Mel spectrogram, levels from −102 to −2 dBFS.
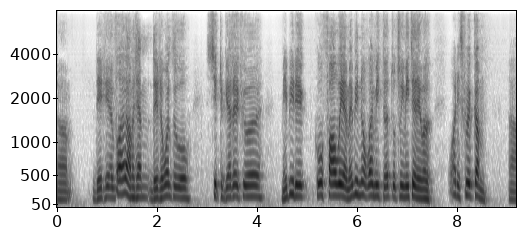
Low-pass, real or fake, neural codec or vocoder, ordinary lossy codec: none; fake; codec, 16 kHz, 0.5 kbps, X-Codec, WavLM features, trained on Multilingual LibriSpeech; none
